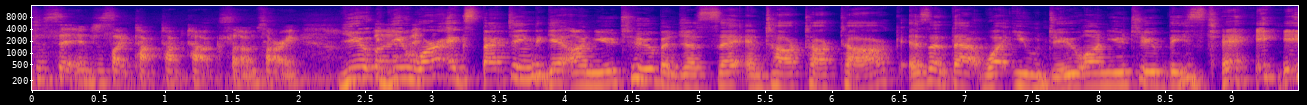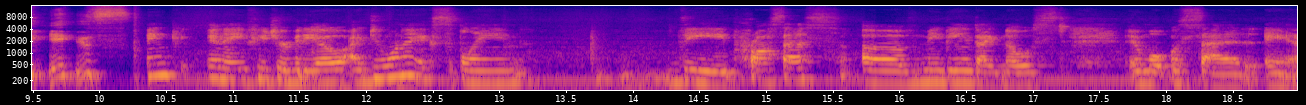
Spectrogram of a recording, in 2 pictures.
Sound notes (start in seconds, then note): 8.2 laughs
